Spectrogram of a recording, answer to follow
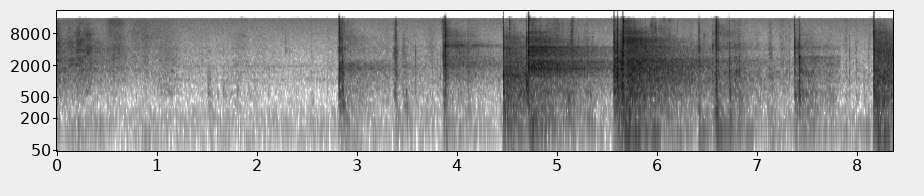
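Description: Plastic interior door trim being pried and pulled off the door panel. From about three seconds in there is a series of sharp clicks and snaps as its built-in clips let go, with stretches of plastic scraping and rubbing between them.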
